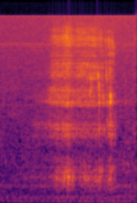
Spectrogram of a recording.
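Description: A person sipping coffee from a glass jar: a noisy sip lasting about a second, with a short click near the end.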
